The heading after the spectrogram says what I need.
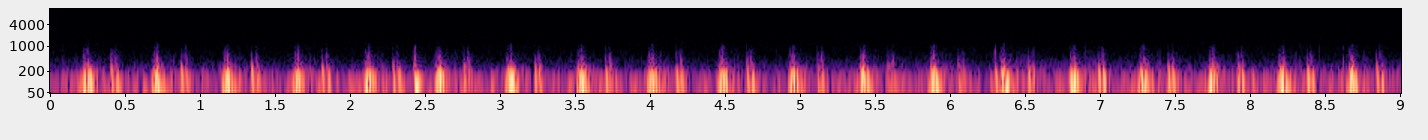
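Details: Heart sounds recorded at various positions through a stethoscope: regular low thumping paired beats at about 64 per minute.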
